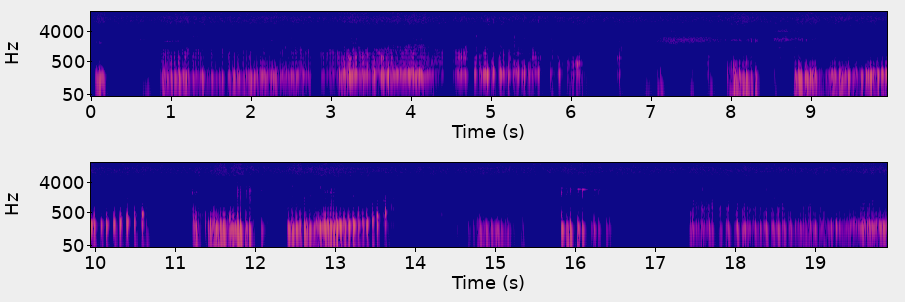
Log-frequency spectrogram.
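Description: Repeated low gurgling and rumbling bursts with pauses, typical of stomach growling from moving gas and fluid in the gut.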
